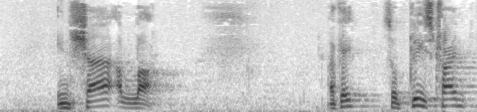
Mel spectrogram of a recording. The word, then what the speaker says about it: Insha'Allah: Or some people say, Inshallah, Inshallah. That's actually wrong. It should be, Insha'Allah, Insha'Allah.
